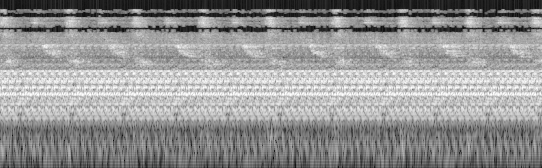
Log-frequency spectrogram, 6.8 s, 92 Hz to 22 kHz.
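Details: Loud continuous electronic buzzing with a steady repeating pulse, about 92 a minute; MRI scanner noise inside the room during a lower-leg tibia/fibula test scan with a GE high-definition lower extremity coil in a controlled setting.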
